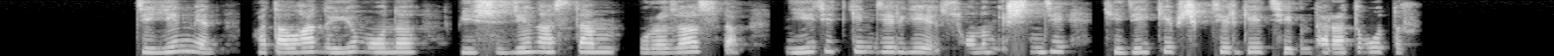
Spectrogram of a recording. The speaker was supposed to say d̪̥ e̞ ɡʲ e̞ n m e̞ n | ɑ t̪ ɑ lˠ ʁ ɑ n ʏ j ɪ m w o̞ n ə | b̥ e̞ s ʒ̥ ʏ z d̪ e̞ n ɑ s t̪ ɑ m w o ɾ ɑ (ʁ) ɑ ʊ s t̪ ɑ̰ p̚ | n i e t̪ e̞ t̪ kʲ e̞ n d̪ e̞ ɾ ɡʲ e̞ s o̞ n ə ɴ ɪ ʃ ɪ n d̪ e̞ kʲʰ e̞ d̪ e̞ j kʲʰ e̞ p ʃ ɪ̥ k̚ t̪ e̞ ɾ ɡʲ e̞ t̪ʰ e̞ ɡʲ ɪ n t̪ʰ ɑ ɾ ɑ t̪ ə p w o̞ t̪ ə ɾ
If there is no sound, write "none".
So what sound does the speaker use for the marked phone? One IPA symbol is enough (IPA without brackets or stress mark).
z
